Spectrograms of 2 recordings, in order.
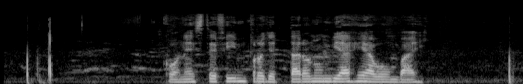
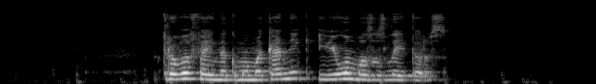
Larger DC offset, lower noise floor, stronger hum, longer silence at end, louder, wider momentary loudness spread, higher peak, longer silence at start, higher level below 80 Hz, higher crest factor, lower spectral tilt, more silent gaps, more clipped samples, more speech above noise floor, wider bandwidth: neither; second, -52 dBFS vs -73 dBFS; neither; second, 0.1 s vs 1.55 s; second, -22 LUFS vs -18 LUFS; about the same, 12 LU vs 14 LU; about the same, -2 dBFS vs 0 dBFS; second, 0.25 s vs 1.65 s; first, -50 dBFS vs -64 dBFS; about the same, 20 dB vs 20 dB; about the same, -6 dB/octave vs -6.5 dB/octave; neither; neither; second, 31 dB vs 56 dB; about the same, 11.5 kHz vs 11.5 kHz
